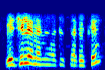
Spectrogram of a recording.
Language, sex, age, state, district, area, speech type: Tamil, female, 30-45, Tamil Nadu, Nagapattinam, rural, conversation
